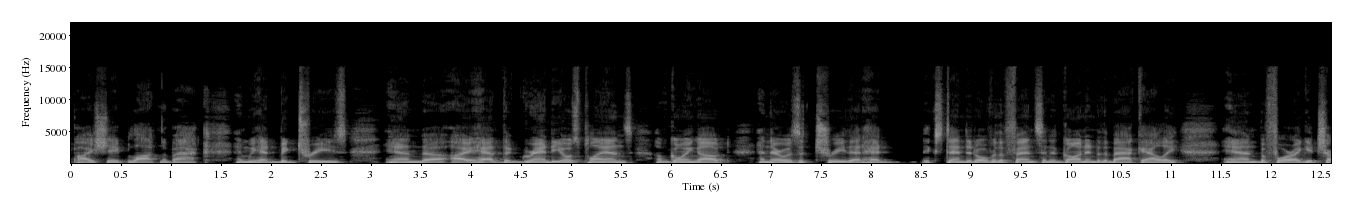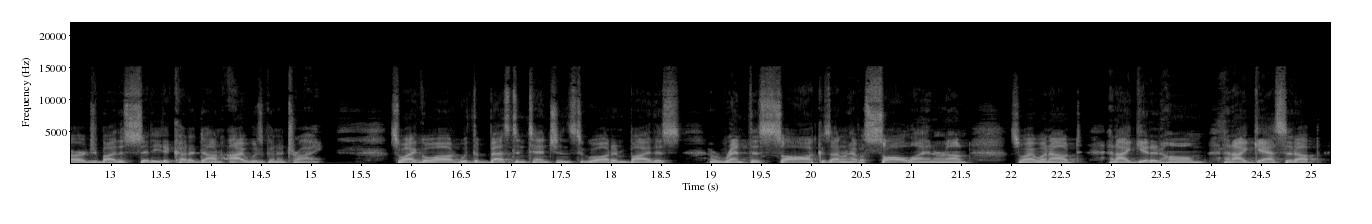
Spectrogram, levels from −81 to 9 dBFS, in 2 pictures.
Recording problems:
squashed, flat; heavily

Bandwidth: 15 kHz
